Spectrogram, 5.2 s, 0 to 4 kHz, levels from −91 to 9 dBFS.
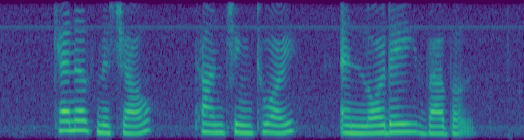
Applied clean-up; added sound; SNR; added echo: none; none; none; none.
